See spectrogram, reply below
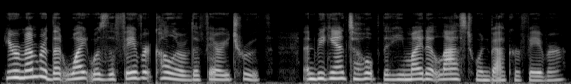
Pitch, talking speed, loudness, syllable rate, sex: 240 Hz, 260 wpm, -19 LUFS, 6.7 syllables/s, female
